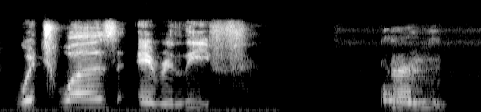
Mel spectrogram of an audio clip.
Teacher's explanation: So instead of saying, which was a relief, rolling the R, okay, push your tongue down on that R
